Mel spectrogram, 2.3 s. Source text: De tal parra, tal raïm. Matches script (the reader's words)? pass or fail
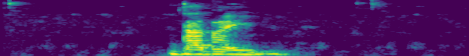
fail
